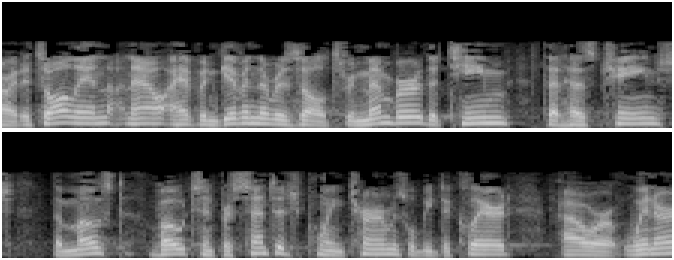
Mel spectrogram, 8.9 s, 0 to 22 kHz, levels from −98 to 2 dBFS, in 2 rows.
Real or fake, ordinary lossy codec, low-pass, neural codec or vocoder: real; MP3, 24 kbps; 7.2 kHz; none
